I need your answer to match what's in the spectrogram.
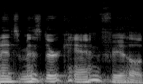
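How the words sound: It is said in an unusual put-on voice.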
